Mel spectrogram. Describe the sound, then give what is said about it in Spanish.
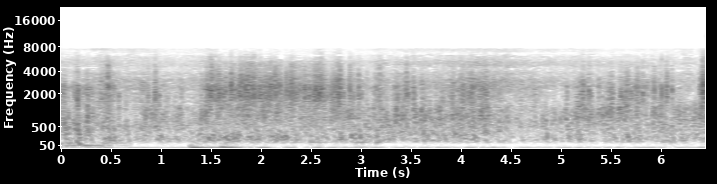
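A stormy sea and strong wind roar at a beach in the Ferrol area, where the sea nearly swept away a van. The rushing noise is loud and continuous, with no voices. “una furgoneta, como escucháis, una furgoneta acabó ayer, o estuvo a punto de ser arrastrada, mejor dicho, por el mar”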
